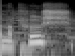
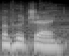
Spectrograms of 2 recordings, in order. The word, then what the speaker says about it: Mapuche: Welcome to the age of the Mapuche Douche. I know it's pronounced Mapuche, but sometimes you just gotta rhyme.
